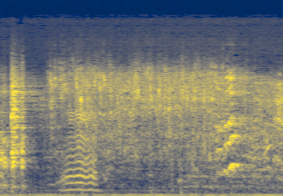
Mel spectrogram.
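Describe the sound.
Liquid dyes of several colors are poured steadily into a pot of boiling, bubbling water, a continuous splashing gurgle lasting a few seconds, with a brief voice murmuring partway through.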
